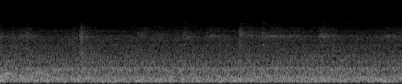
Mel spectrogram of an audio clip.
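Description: Steady background noise of a meeting hall, an even hiss and hum with no distinct events.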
